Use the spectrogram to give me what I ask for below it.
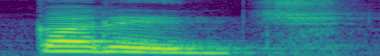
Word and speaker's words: courage: Courage, courage. इसमें O silent है, little O is silent in this word.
